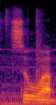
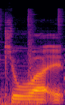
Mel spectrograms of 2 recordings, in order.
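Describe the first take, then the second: First: The word begins with a ts sound. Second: The word begins with a ch sound. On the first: The speaker calls it right. "but it's Tsua, but it's it's near to our desired pronunciation" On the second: The speaker calls it wrong. "It's not Chua"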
